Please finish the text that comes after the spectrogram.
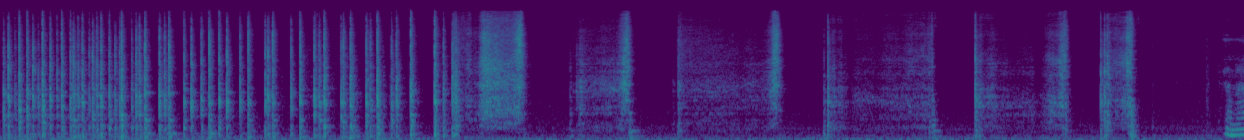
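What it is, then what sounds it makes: Cardstock greeting card being scratched. Long painted nails scratch and rub across the surface of a printed cardstock Christmas greeting card with a red truck picture, held in one hand. A quick run of dense, bright scratching taps fills the first few seconds, then gives way to slower, separate rubbing strokes with quiet gaps between them. The sound is dry and papery with little low end and almost no ring.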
